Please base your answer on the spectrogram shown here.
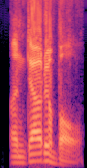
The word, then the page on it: undoubtable: American English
